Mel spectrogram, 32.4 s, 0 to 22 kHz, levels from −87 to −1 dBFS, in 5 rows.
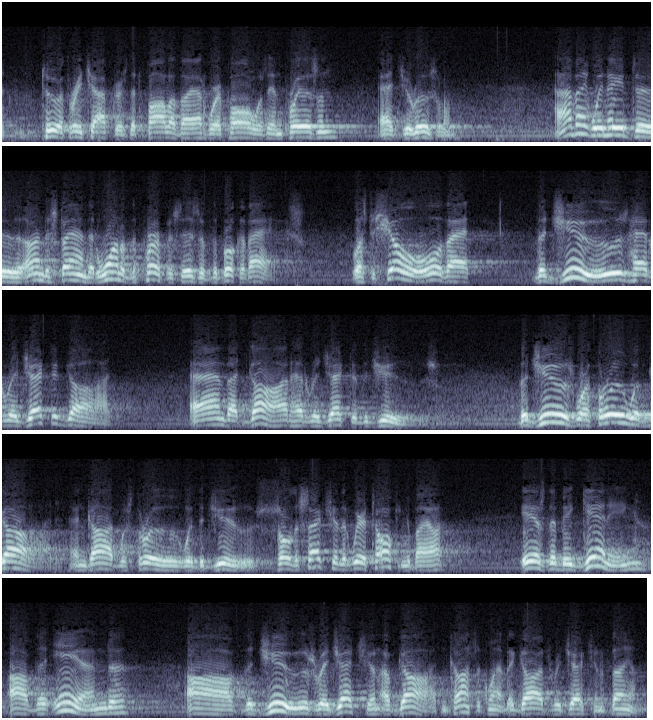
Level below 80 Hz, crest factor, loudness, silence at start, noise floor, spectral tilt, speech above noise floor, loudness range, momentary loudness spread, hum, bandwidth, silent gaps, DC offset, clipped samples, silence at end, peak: -60 dBFS; 14 dB; -17 LUFS; 0 s; -45 dBFS; -8.5 dB/octave; 29 dB; 3 LU; 10 LU; none; 7 kHz; none; under 0.1%; under 0.1%; 0 s; -2 dBFS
